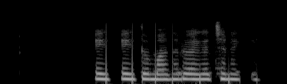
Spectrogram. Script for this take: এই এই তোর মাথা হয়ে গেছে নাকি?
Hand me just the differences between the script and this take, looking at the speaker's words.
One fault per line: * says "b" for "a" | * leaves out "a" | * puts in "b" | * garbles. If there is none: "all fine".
all fine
